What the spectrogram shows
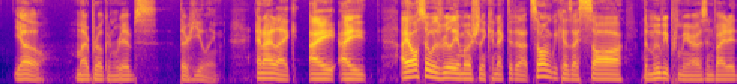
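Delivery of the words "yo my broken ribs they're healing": ordinary delivery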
